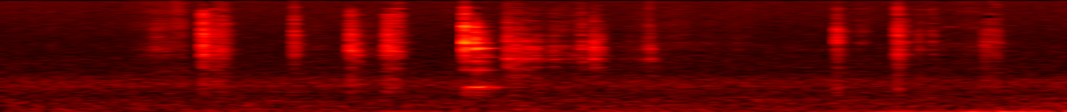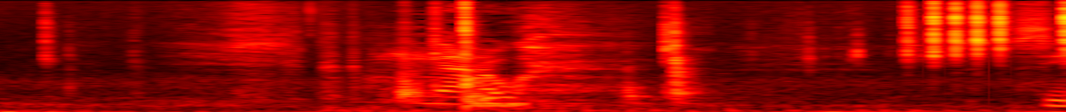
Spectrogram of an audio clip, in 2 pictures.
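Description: Snap-off utility knife blade being slid out, a quick run of ratcheting clicks near the end. A louder scraping clatter comes a couple of seconds before, with faint scattered clicks earlier on.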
